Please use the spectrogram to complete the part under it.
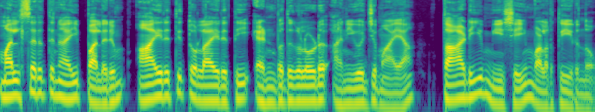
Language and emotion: Malayalam, neutral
